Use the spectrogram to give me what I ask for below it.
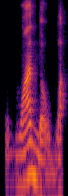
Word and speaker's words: cuando: Like I might say cuando, which means when, but I said cuando. That sound is in there.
